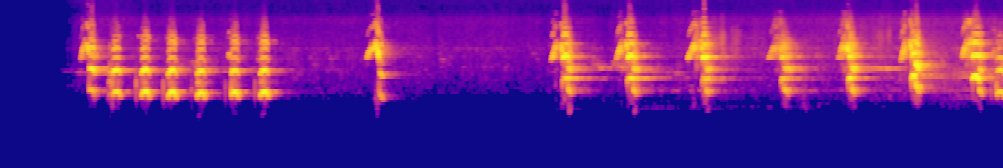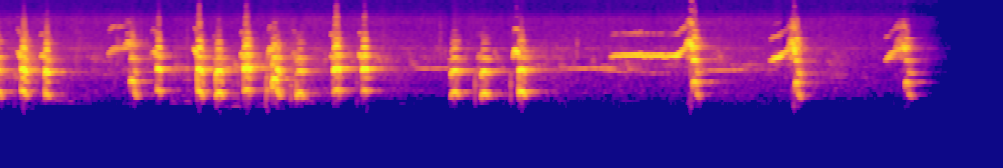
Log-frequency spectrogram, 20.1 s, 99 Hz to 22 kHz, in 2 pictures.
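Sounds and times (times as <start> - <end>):
golden eagle Aquila chrysaetos yelping calls: 0.8 - 2.8, 5.5 - 13.9, 14.5 - 18.2, 18.9 - 19.3.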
